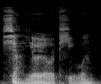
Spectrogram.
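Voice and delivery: usual speaking voice

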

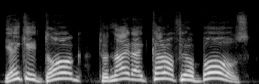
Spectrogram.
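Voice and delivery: very high mock Japanese falsetto; hammed-up Japanese war-movie villain in falsetto; falsetto Japanese imitation. A narrator's reading. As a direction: threaten in a squealed fake Japanese accent. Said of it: "high falsetto in his Japanese imitation".

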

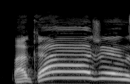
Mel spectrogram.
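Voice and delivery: high, drawn-out call; rallying cry. A narrator's reading. Lads answer the call to action, high drawn-out cry. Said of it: "закричали парубки".

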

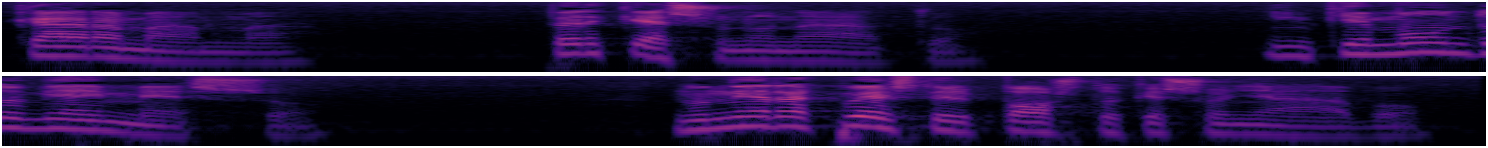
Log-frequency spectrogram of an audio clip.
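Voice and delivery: ordinary talk, nothing marked

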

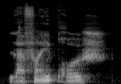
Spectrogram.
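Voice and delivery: slow, understated sinister pronouncement. A narrator's reading. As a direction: say it slowly, with quiet foreboding. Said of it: "d'une voix sinistre". (voix sinistre, lente et retenue)

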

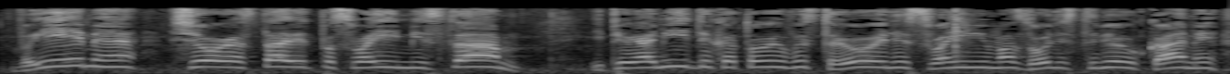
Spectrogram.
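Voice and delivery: high, ringing propaganda speech; resumed oration. A narrator's reading. Stas resumes his speech to Egyptians, high and declamatory. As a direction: declaim it grandly to a crowd. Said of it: "Стас возобновил речь".

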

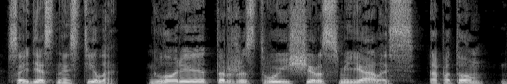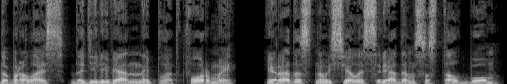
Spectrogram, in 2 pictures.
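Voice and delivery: usual speaking voice

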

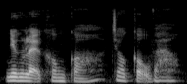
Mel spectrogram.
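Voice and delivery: ordinary delivery

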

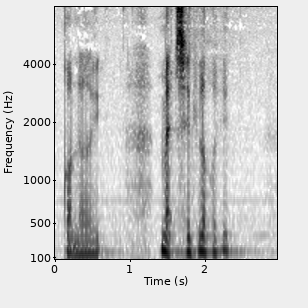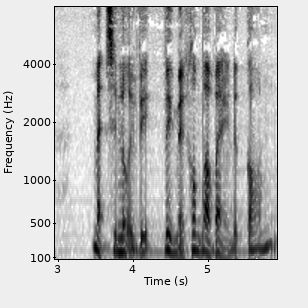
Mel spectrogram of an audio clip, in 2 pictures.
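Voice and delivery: a mother ashamed, near tears; mother apologizing to her hurt son, softly grieving; tearful apology. Acted.

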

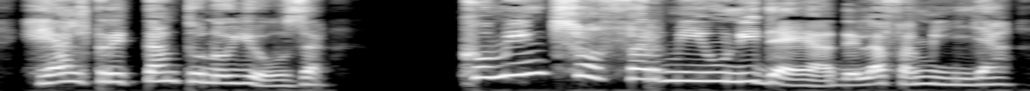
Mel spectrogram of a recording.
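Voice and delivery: a grande dame sneering at the family; witty duchess. A narrator's reading. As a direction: show off with teasing disdain. Duchess lecturing and mocking.

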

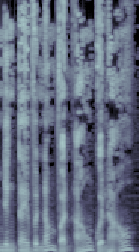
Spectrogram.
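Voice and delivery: ordinary delivery

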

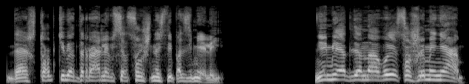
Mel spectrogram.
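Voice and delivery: high, shrill cursing; furious creature. A narrator's reading. Soaked creature curses the archmage, shrill and furious. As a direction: spit curses like a soaked cat.

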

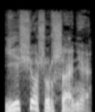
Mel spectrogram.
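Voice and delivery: plain reading voice

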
